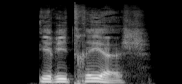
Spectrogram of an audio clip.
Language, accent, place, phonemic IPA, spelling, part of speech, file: German, Germany, Berlin, /eʁiˈtʁeːɪʃ/, eritreisch, adjective, De-eritreisch.ogg
- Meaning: of Eritrea; Eritrean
